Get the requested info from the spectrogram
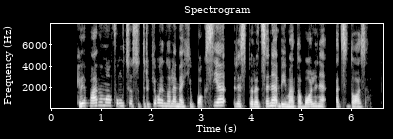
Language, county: Lithuanian, Kaunas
